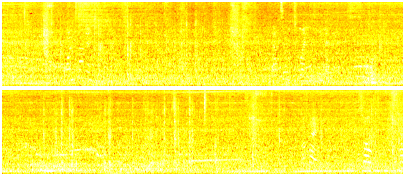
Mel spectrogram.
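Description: The bus body rattles and clicks as it rolls along.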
